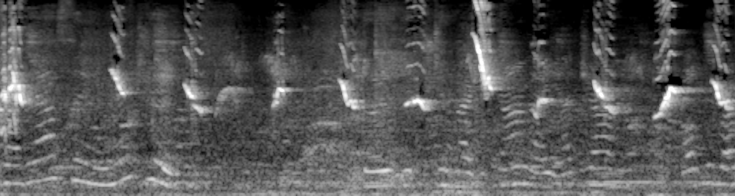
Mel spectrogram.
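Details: Caged veteran red-cowled cardinal, kept for five years, singing in the 'açoite' style: clear whistled notes that slide sharply down, repeated roughly every half second to second, over a low steady hum and faint background voices.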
